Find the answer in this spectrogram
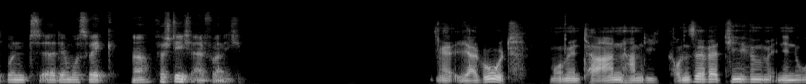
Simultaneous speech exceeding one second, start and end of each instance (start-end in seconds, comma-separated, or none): none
